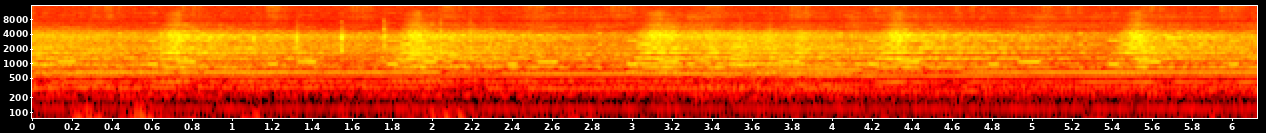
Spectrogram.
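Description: Background music: held chords with short, repeated higher notes over them.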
